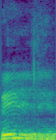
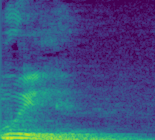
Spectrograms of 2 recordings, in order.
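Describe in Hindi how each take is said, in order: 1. b के बाद 'u' की कोई आवाज़ सुनाई नहीं देती। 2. b के बाद 'u' की आवाज़ सुनाई देती है। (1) "बिल्ड ना कि" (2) "ना कि बुइल्ड"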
